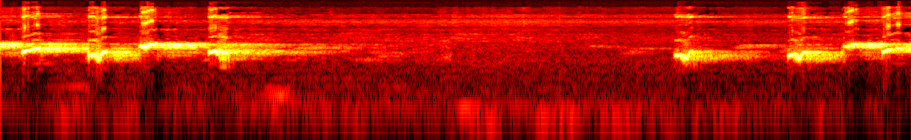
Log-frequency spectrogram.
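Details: Yellow-vented bulbul in vigorous song, used to stir other bulbuls to sing: bright whistled notes dropping then rising, delivered in short bursts with a quiet gap of over a second before the phrases resume.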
